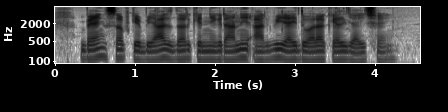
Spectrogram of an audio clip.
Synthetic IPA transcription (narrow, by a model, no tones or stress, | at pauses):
bɛ̃ŋksəbʱkebjad͡ʒd̪əɾkeniɡɾaniʔaɾbiaid̪waɾakɛld͡ʒajt͡ʃʰɛ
